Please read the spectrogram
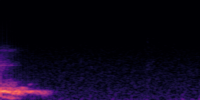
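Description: A man's voice drawing out the end of a spoken word, falling in pitch, then near silence: room tone.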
